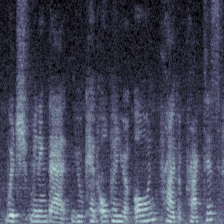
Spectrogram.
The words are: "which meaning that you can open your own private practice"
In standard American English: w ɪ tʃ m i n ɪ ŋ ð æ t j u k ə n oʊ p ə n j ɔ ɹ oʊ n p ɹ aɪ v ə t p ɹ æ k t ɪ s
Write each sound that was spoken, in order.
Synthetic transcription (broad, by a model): w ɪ tʃ m i n ɪ ŋ ð æ t j u k ə n oʊ p ə n j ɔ ɹ oʊ n p ɹ aɪ v ə t p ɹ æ k t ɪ s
